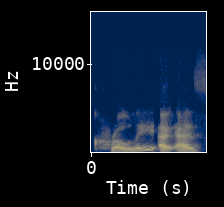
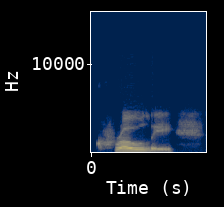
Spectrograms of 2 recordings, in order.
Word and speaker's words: Crowley: and it's spelled Crowley, which I would have pronounced as Crowley, Crowley, but in fact there was a big point about his name being pronounced Crowley.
